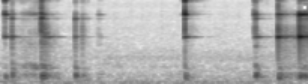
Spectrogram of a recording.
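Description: A metal drill bit stirring coffee in a small ceramic ramekin, clinking against the bowl's sides with a bright ringing tone. A quick run of clinks, a single louder one in the middle, then several more near the end, the last the loudest.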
